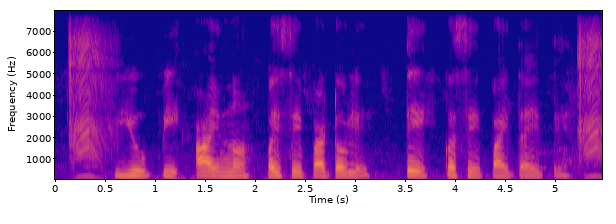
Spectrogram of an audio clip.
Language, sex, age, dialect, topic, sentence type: Marathi, female, 25-30, Varhadi, banking, question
